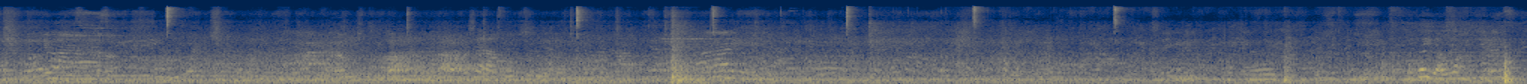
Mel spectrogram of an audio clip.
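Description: Several young girls chatter casually close by.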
